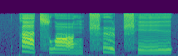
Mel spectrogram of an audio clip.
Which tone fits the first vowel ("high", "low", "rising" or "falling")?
falling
